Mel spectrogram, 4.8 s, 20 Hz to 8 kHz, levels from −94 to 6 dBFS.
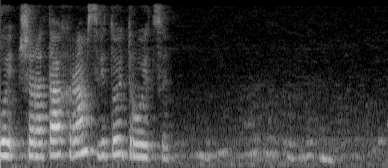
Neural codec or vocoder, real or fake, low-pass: vocoder, 44.1 kHz, 128 mel bands every 256 samples, BigVGAN v2; fake; 7.2 kHz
